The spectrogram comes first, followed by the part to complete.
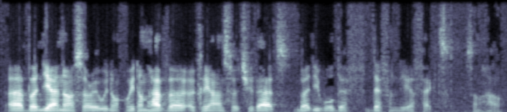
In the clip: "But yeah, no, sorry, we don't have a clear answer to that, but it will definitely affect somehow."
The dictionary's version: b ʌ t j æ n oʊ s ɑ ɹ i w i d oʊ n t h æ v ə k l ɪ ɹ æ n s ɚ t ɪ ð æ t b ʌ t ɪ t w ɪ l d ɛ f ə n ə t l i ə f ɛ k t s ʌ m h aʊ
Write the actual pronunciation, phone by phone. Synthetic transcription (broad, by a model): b ʌ t j æ n oʊ s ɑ ɹ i w i d oʊ n t h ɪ v ə k l ɪ ɹ æ n s ɚ t ɪ ð æ t b ʌ t ɪ t w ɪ l d ɛ f ə n ə t l i ə f ɛ k t s ʌ m h aʊ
